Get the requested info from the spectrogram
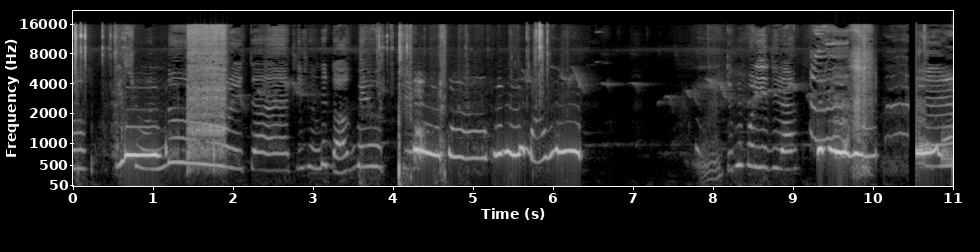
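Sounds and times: child's voice: 0.0s - 6.4s, 7.8s - 11.0s
high wavering voice: 4.2s - 6.5s, 7.8s - 11.0s.

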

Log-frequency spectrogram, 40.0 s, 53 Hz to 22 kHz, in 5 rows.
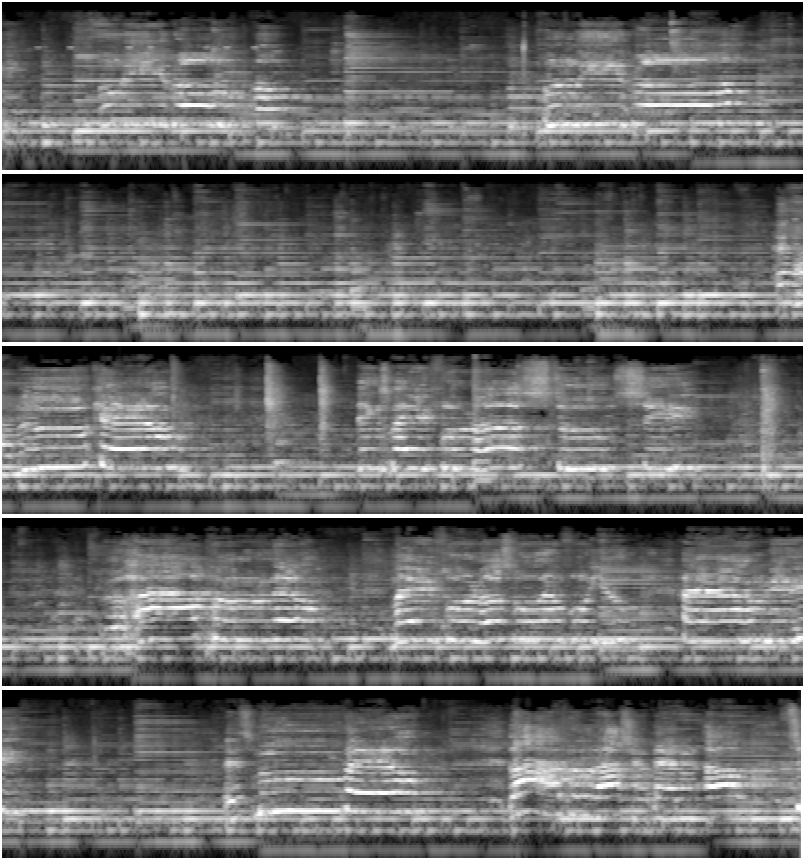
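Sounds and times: man singing: 0.0s - 4.0s, 5.0s - 8.7s, 15.4s - 40.0s
strummed acoustic guitar: 0.0s - 40.0s.

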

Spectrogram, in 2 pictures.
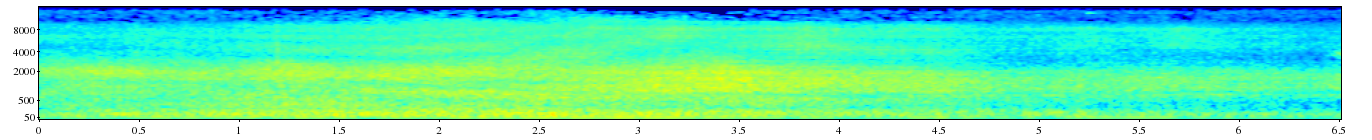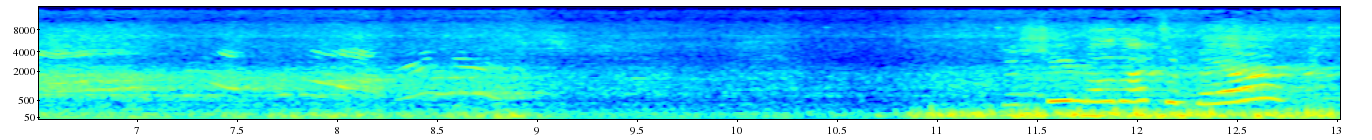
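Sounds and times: car passing by: 0.0s - 10.2s.

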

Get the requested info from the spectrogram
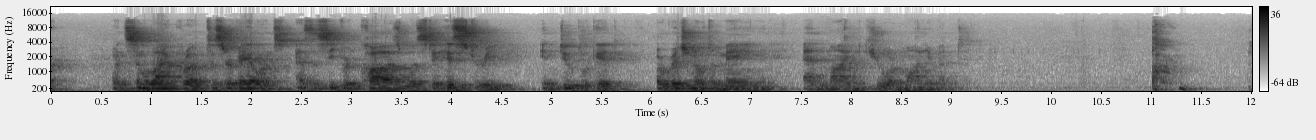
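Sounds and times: steady low hum: 0.0s - 12.0s
man clearing his throat: 11.0s - 11.6s.

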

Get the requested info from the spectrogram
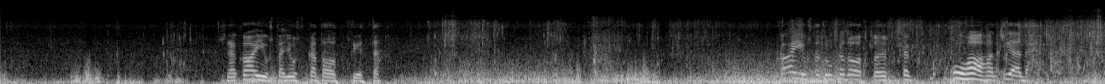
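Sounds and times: wind buffeting microphone: 0.0s - 11.0s
water lapping around boat: 1.4s - 2.2s, 4.2s - 7.4s, 8.3s - 11.0s.

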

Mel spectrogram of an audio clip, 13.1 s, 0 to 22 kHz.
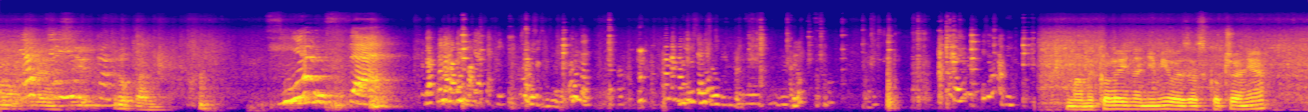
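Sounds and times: children chattering: 0.0s - 1.4s, 2.7s - 8.8s
forks clinking on plates: 4.4s - 10.4s.

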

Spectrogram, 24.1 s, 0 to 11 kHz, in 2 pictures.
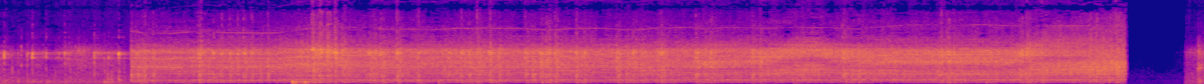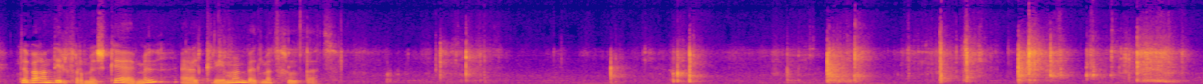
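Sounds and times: electric hand mixer whirring: 1.2s - 11.3s.

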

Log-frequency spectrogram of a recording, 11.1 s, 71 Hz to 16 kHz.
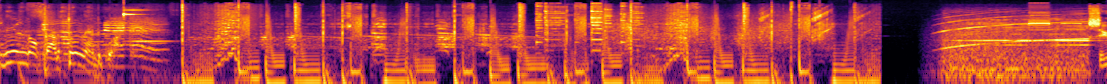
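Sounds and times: siren wail: 9.2s - 11.0s.

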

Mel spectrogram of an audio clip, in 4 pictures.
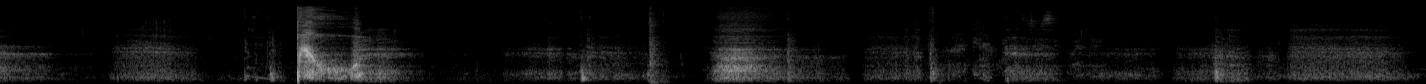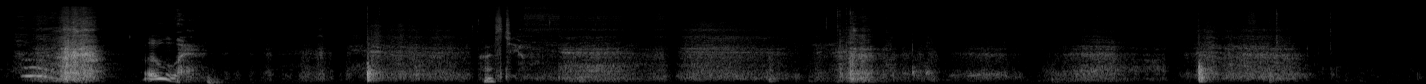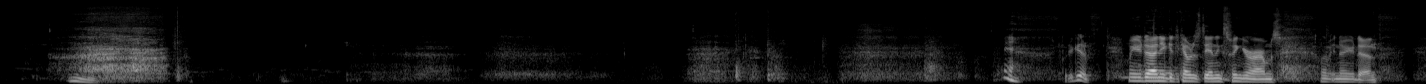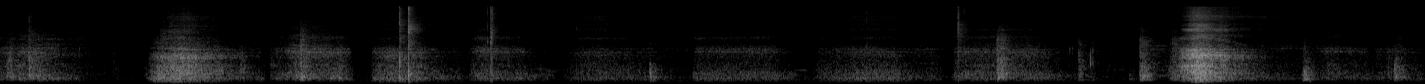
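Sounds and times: heavy breathing: 0.0s - 27.5s, 29.0s - 30.5s, 32.0s - 57.0s
man breathing out heavily: 7.1s - 15.4s, 29.0s - 30.4s, 42.4s - 53.5s.

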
